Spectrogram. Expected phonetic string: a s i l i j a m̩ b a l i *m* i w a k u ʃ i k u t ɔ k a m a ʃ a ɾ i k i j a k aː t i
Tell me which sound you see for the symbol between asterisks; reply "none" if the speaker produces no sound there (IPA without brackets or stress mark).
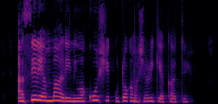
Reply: n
